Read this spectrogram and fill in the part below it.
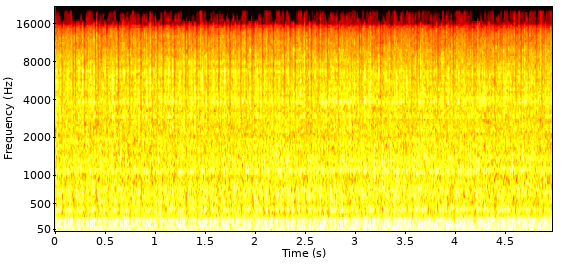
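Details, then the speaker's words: Aircraft engine that sat 15 years, run after tightening all six cylinder tops: steady low-rpm idle, otherwise smooth, with a slight uneven chug; maybe a pressure-carb adjustment, unconfirmed. "the run smooth otherwise otherwise except for this uh kind of low rpm this a little bit of an idle chug and can we tell if it's lean or rich i think it's lean"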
